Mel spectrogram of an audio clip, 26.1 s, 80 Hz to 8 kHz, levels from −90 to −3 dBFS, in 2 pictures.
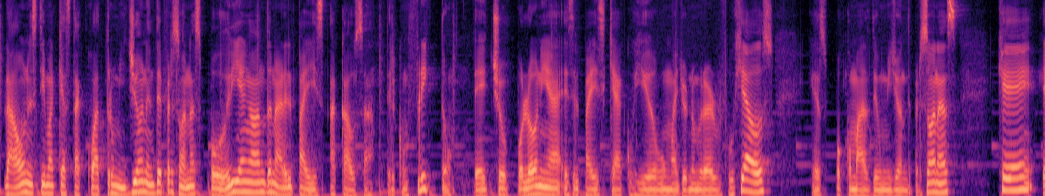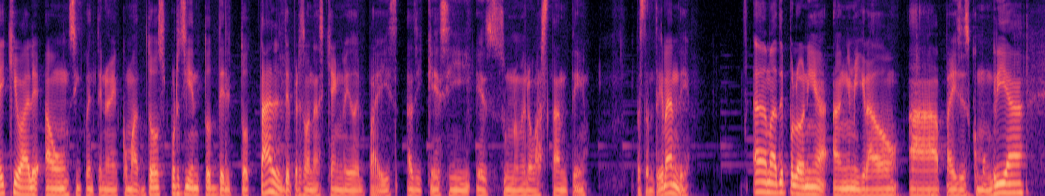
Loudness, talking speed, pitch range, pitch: -23 LUFS, 165 wpm, 90-130 Hz, 100 Hz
